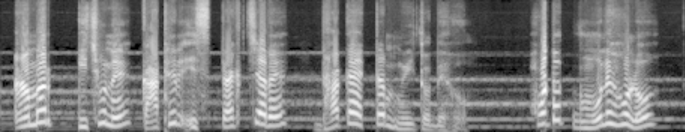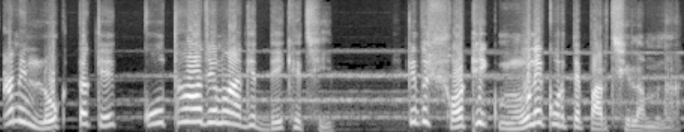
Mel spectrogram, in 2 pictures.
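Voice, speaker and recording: Over music, a man with a very high, slightly bright voice narrates a suspenseful, dramatic first-person horror story. He speaks as a frightened, weary ambulance driver recounting his own tale.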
